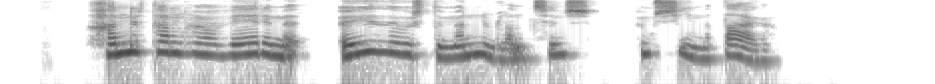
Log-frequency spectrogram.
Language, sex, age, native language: Icelandic, female, 20-29, Icelandic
